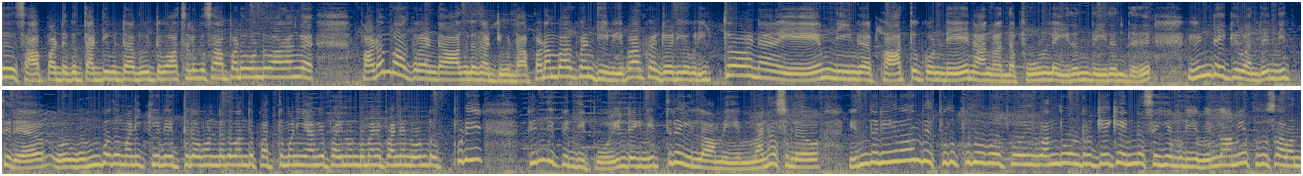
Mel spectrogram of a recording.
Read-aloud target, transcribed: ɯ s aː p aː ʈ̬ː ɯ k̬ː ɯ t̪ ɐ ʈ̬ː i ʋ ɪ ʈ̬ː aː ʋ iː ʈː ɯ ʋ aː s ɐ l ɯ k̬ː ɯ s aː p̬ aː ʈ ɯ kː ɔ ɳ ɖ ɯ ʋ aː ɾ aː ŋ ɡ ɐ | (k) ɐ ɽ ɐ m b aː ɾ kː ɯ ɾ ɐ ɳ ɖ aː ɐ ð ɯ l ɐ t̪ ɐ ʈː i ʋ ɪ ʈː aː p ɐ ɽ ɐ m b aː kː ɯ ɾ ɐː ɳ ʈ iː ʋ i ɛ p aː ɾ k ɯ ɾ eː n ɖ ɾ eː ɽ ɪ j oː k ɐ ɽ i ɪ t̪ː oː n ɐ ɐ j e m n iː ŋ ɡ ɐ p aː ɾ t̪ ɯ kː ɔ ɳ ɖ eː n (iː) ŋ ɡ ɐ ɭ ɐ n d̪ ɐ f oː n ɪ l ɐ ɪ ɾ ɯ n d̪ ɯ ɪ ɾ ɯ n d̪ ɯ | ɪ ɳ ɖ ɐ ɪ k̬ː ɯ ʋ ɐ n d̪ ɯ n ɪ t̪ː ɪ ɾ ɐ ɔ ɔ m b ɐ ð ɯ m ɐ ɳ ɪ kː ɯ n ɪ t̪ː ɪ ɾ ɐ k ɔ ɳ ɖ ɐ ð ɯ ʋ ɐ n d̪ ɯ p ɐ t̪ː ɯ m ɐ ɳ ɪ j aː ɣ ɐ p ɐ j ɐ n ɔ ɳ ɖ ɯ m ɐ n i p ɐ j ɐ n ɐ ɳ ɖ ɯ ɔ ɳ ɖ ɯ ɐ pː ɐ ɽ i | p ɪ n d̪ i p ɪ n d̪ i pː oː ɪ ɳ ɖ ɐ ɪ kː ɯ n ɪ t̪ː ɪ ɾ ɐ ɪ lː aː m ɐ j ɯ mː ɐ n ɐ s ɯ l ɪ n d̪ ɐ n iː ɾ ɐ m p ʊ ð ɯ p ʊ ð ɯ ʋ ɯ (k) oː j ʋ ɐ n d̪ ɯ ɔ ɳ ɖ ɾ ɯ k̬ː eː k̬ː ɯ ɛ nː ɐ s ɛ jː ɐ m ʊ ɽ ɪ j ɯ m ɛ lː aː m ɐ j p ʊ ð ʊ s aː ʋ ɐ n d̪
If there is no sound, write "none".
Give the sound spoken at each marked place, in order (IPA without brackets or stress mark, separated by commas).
p, aː, p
